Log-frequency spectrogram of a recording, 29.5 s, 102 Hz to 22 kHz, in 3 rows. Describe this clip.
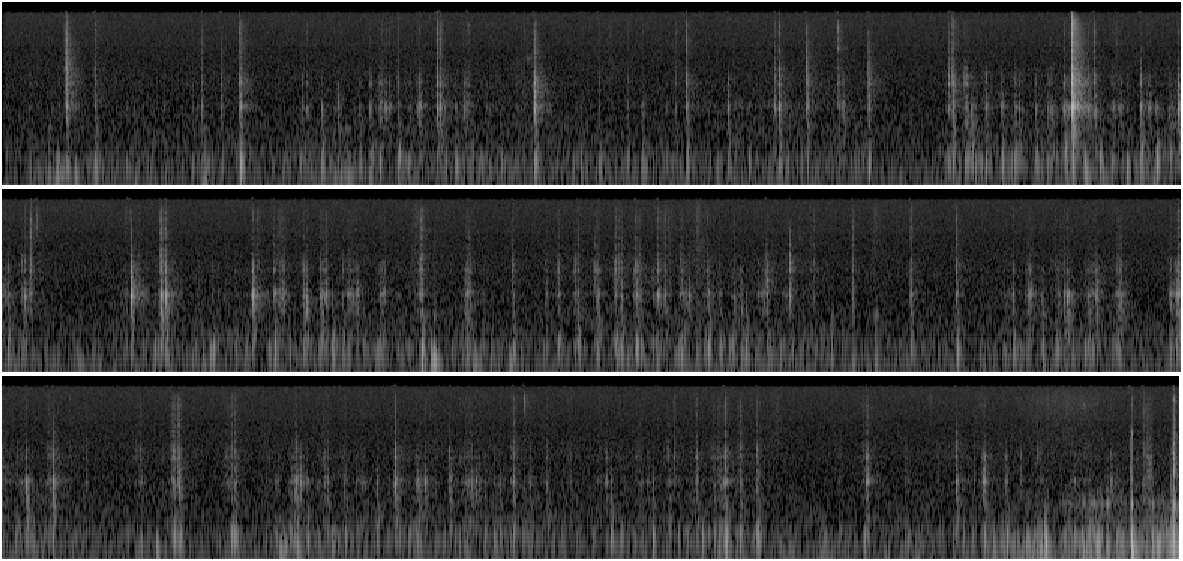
This is the sound of a rat gnawing its way down through our wooden ceiling (and 2 days after this recording there was a hole about an inch wide in the ceiling!)
Recorded July 15th 2015 around 10 o'clock in the evening in the livingroom of my house in Fredensborg, Denmark, with a portable recorder ZOOM H2n.
rat, ceiling, animal, wood, indoors, house, gnawing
